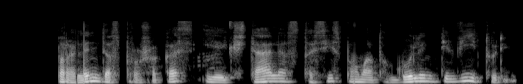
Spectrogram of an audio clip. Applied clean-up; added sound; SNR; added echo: neural mask model Resemble Enhance denoiser.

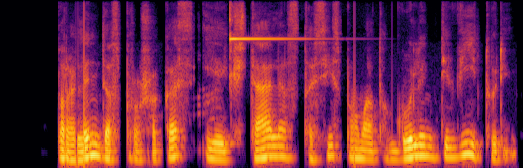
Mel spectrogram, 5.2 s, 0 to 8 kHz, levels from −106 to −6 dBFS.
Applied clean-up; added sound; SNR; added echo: neural mask model RNNoise.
